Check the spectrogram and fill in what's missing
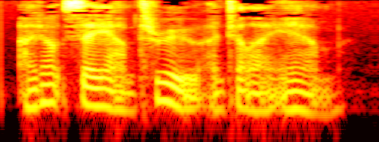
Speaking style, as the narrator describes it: argued weakly

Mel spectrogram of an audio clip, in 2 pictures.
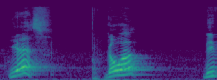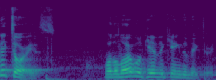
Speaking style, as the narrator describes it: Micaiah replied sarcastically

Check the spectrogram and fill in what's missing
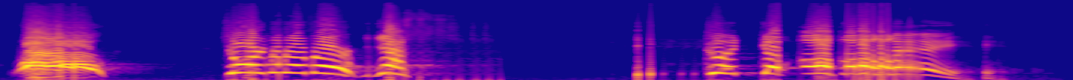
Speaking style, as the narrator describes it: Wouldn't you be shouting

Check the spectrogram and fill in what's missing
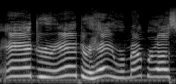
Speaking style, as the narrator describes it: they're all yelling

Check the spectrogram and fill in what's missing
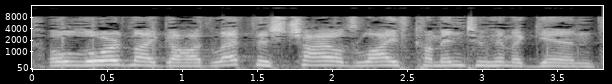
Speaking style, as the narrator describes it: Elijah cried out to the Lord

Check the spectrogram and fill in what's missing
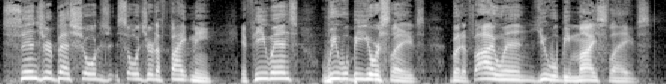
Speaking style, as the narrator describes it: Goliath shouted

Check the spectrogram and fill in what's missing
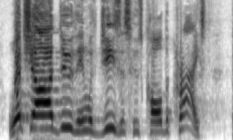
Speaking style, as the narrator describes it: Pilate asked

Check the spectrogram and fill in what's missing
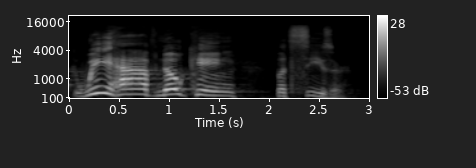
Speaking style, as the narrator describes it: the chief priest shouted

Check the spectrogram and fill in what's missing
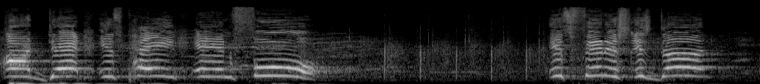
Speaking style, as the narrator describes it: Jesus, while he was on the cross, yelled out

